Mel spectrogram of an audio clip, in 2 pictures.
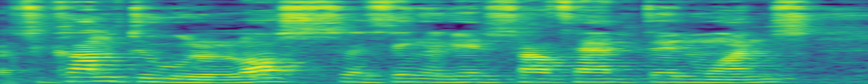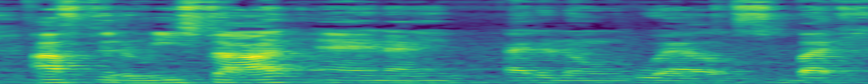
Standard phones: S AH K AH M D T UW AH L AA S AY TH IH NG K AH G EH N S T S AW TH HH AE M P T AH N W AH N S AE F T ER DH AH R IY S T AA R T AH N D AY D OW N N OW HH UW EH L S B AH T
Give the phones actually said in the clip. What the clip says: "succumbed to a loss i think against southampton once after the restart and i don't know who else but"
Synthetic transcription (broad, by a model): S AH K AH M T UW AH L AA S AY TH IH NG AH G EH N S T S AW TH HH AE M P T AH N W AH N S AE F T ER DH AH R IY S T AA R T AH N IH AY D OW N N OW HH UW EH L S B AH T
